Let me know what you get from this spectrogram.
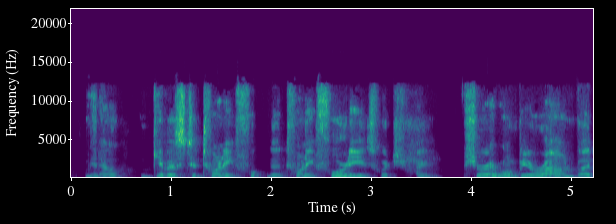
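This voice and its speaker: A man talks at a moderate pace. His pitch is medium, and the background is quiet. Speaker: author and diversity trainer, former trial lawyer. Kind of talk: podcast discussion. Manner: animated.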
